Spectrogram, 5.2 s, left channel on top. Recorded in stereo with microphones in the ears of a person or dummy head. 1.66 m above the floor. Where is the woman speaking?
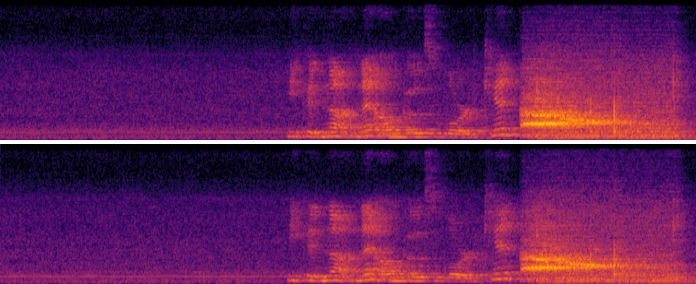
20° left (ahead or behind), 0.9 m.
